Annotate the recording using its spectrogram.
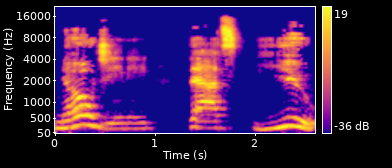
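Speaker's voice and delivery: very loud, very slow, emphatic, stretched you. Retelling a friend getting in the speaker's face: imitating a friend saying it loudly. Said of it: "says really loudly".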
